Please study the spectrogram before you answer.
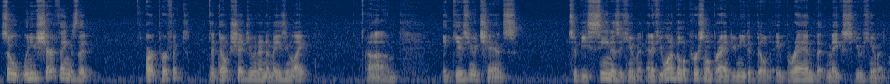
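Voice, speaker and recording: A man speaks straight to the camera in an easygoing monologue, with a voice of ordinary, middling pitch. He tells his stories in a lively, animated way and breaks into laughs often. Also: moderate pace, a little hiss or hum. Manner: animated, chatty storytelling with frequent laughs. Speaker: host. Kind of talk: casual talking-to-camera monologue.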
